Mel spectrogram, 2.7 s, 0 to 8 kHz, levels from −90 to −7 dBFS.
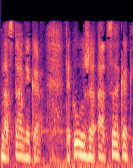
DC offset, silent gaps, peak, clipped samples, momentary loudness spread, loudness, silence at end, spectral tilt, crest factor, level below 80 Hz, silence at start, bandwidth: under 0.1%; none; -2 dBFS; under 0.1%; 9 LU; -15 LUFS; 0 s; -10 dB/octave; 12 dB; -36 dBFS; 0 s; 5.8 kHz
